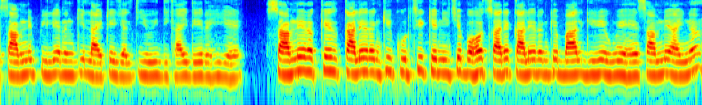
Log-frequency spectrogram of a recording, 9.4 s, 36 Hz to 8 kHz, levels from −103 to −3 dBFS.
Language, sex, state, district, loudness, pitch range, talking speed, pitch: Hindi, male, Uttar Pradesh, Hamirpur, -19 LUFS, 170-195 Hz, 200 wpm, 180 Hz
